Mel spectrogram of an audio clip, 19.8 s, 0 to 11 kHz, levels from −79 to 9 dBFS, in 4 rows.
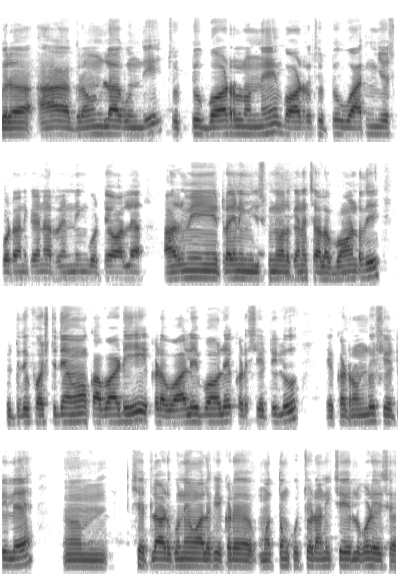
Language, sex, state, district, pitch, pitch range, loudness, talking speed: Telugu, male, Andhra Pradesh, Guntur, 125 Hz, 120-130 Hz, -17 LUFS, 110 wpm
